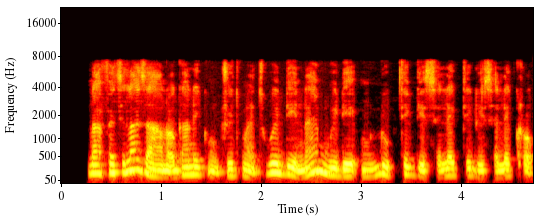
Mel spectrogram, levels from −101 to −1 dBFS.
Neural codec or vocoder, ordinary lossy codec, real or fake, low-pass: none; none; real; 7.2 kHz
